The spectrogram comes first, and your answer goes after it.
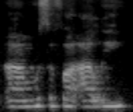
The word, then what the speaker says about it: Mustafa Ali: And even with Mustafa Ali, because that's how they pronounce it.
